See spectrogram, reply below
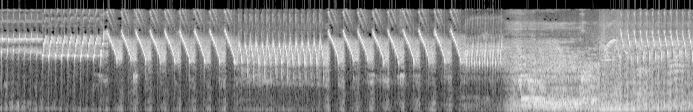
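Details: Canary master song with lovebird-style fill for training young birds: short high trills, a long run of rhythmic steep downslurred whistles, then rough noisy chattering and twitters.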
